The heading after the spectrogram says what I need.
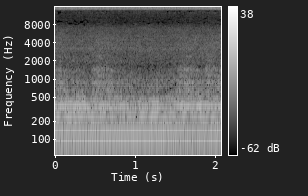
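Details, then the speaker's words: LG high-efficiency top-load direct-drive washer with TrueBalance, extra-heavy load of towels and jeans, final spin draining water: steady even motor hum, no shaking, bumping or knocking; normal spin cycle. "it's not shaking or bumping or anything like that it's kind of surprising I'm not getting any movement out of it considering how heavy that load was"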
